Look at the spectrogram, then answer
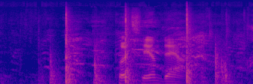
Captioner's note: hand smacking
